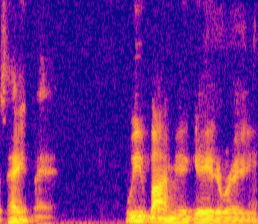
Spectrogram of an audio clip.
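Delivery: very quiet, soft, gentle, softened-up delivery. Retelling the man's second request: imitating a softened request. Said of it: "then he softened up and he goes".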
